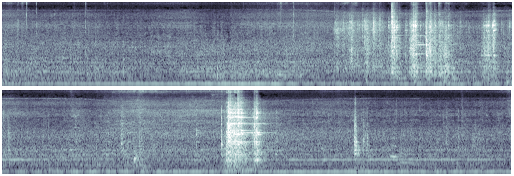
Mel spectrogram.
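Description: Komatsu hydraulic excavator's diesel engine running with a steady low drone as the machine digs and swings. Louder rushing bursts come about five seconds in, as the bucket dumps soil into the dump truck's bed, and again briefly about nine seconds in.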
